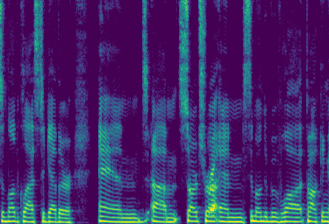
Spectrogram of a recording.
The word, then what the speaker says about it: Sartre: Oh, drop stealing opinions from Sartre. I say Sartre, it's Sart, but when you say Sartre, it rhymes with cafe, and then it goes with the joke I have about Sartre.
